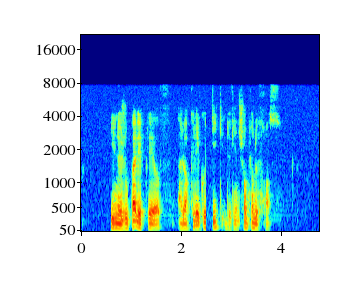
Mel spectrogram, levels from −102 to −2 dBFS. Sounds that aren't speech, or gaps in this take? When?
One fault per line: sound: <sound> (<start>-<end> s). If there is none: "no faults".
sound: dropout (2.5-2.6 s)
